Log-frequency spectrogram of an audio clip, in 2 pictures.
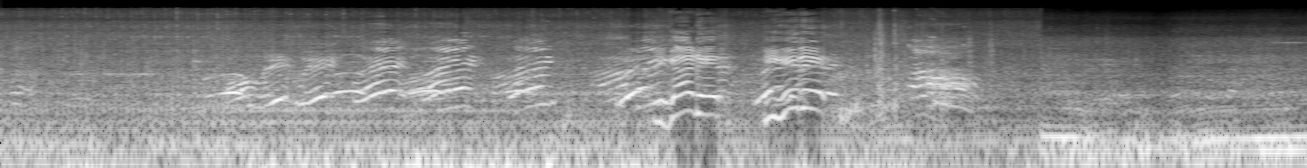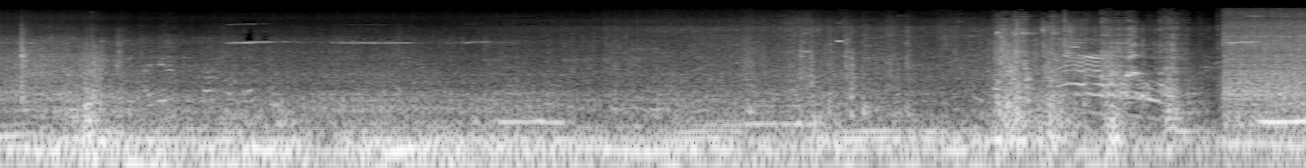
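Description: An off-road vehicle's engine rumbles low as it crawls over rocks.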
